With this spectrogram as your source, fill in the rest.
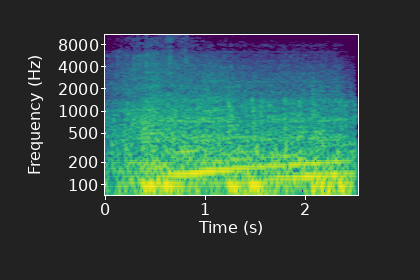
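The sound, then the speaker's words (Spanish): A car engine starts up and pulls away, a loud, continuous rumble with a low droning hum and a broad noisy wash that holds steady for a few seconds, with no voices. “Por detrás un coche arranca.”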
